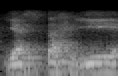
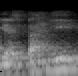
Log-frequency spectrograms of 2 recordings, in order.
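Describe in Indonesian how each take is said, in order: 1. Vokalnya diucapkan panjang. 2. Vokalnya diucapkan pendek. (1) "Itu dibacanya panjang ya" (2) "bukan yastahyi, bukan"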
